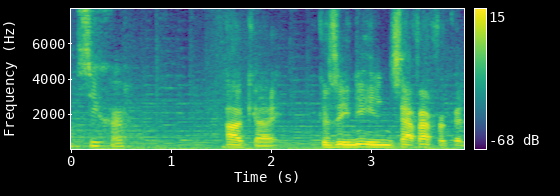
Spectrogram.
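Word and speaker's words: Sucre: the name of that it's like sucra i don't know how to pronounce it s-u-c-r-e yeah i like french for sugar sucra okay because in south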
